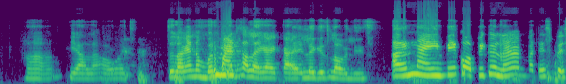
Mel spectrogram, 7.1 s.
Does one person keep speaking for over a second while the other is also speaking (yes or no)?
no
